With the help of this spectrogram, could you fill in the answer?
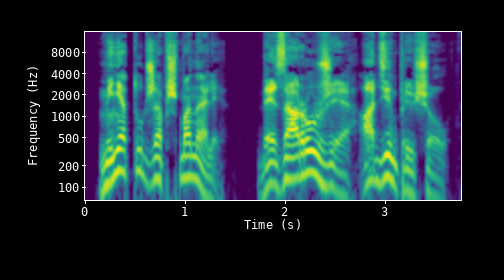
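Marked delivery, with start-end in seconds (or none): none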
